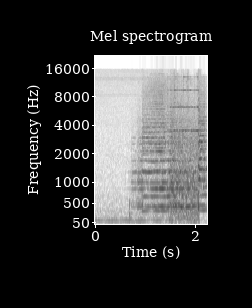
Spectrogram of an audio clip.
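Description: A road vehicle's horn sounding one long, steady blast of several tones together, starting a little over half a second in and growing louder.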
